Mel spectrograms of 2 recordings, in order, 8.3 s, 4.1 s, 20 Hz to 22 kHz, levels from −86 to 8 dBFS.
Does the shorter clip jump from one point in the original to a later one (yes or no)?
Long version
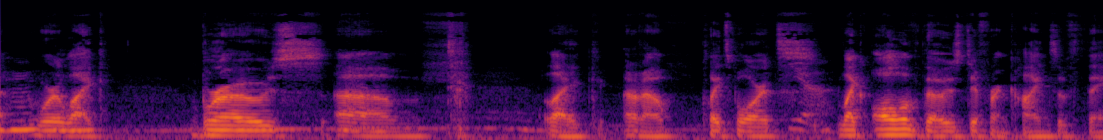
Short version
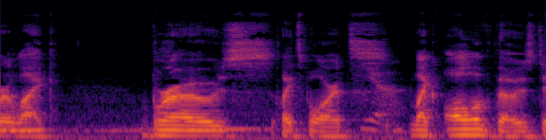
yes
